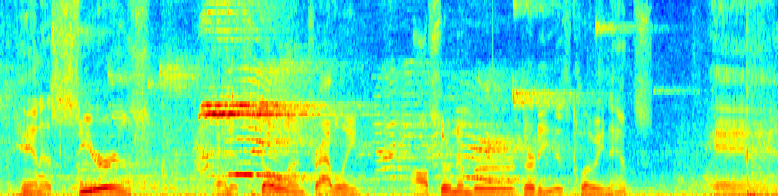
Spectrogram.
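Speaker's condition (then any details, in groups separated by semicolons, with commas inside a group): No condition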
